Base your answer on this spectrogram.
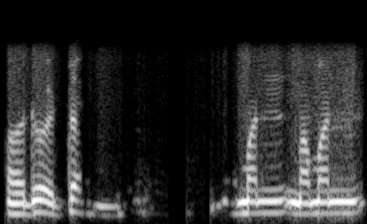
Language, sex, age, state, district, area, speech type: Manipuri, male, 45-60, Manipur, Kangpokpi, urban, conversation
